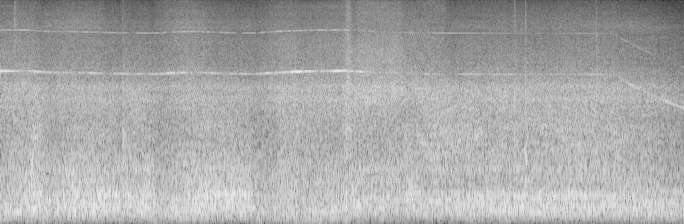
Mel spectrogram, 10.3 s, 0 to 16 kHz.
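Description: Miele Blizzard CX1 bagless cylinder vacuum cleaner running on its minimum setting, its brush head worked over a deep-pile rug to suck up oats: a steady rush of suction with a high motor whine. Near the end the whine starts to fall in pitch.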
